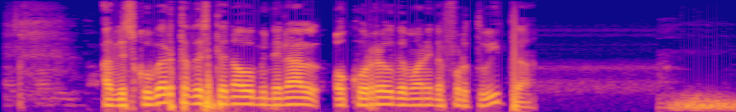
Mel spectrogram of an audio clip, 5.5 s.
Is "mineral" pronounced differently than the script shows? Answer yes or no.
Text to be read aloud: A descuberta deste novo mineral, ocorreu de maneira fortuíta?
no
